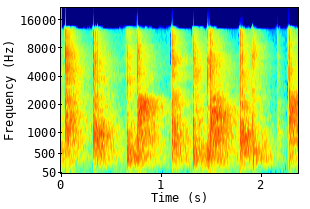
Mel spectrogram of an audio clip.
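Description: Hands clapping in applause, a quick, uneven run of sharp claps, about five or six a second.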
